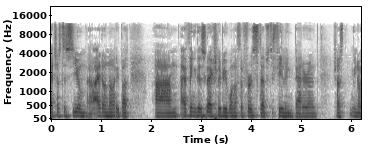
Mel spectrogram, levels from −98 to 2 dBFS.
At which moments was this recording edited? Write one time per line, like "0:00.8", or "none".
0:01.3
0:03.1
0:04.4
